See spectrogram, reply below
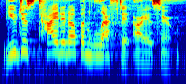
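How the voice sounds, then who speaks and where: Excitable, high-pitched young animal lover, Josephine. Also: female voice, moderate pace. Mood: accusing. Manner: eager, outspoken, scolding. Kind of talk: audio drama acting. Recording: echoey hall with some noise.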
